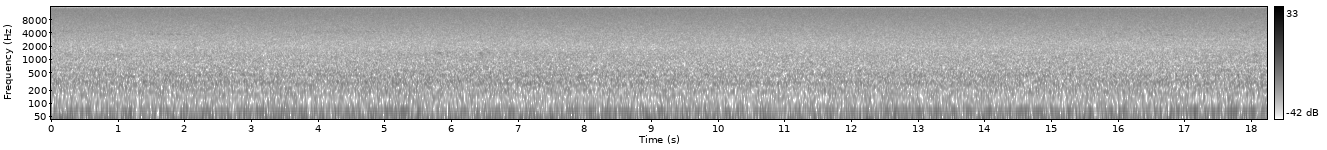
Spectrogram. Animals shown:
forest ambience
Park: Acadia National Park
